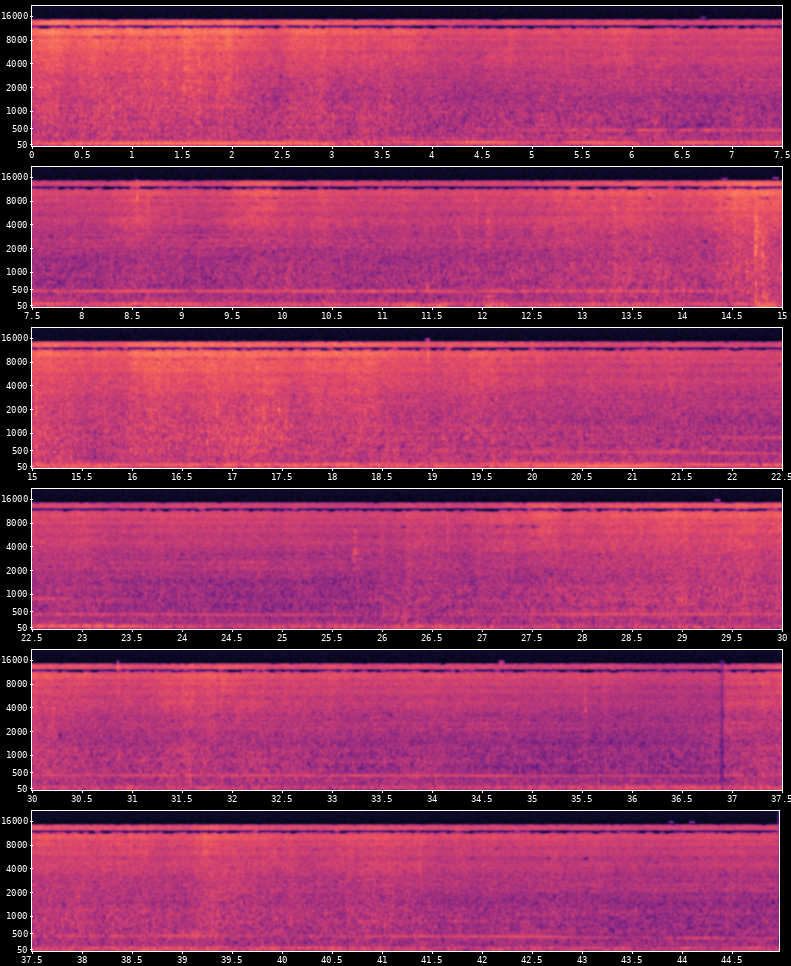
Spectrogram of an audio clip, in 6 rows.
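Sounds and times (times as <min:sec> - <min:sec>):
churning wake rushing: 0:00.0 - 0:44.9
motorboat engine whining: 0:00.0 - 0:44.9.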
